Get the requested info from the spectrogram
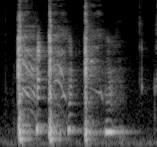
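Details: Three quick, sharp coughs with a voiced, slightly throaty release in a quiet room, from a speaker dealing with the lingering effects of a cold; a short cough bout.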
